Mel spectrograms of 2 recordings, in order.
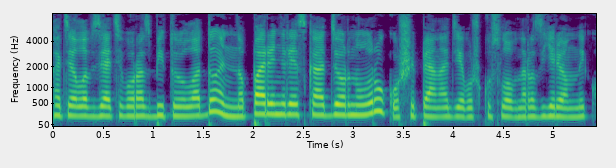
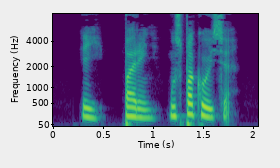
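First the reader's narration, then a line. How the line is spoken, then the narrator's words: Whisper into ear. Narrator (Russian): наклонился к уху и прошептал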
